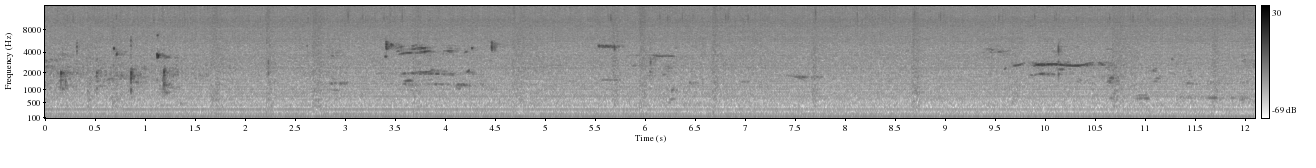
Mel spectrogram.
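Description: Faint, steady electrical hum on a broadcast microphone line, with a few faint scattered sounds from a basketball arena and a few small clicks in the first second or so.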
